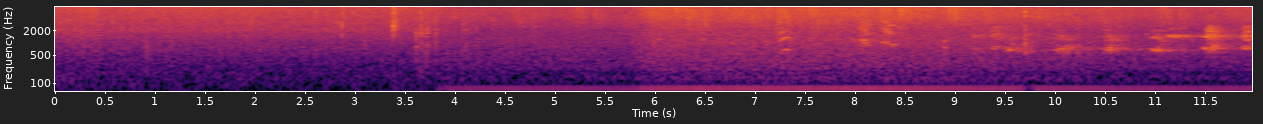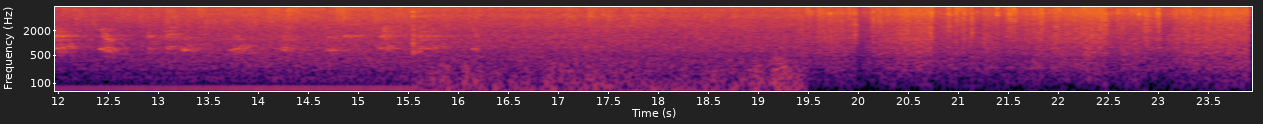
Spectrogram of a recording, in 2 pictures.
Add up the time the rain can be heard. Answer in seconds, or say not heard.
24 s.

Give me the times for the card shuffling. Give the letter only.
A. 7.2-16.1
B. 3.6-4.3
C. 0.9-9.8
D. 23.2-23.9
B.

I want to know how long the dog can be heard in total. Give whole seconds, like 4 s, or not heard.
9 s.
